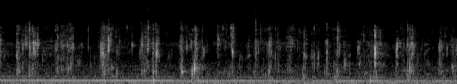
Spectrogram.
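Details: Greater Swiss Mountain Dog named Rousseau eating soup of turkey, carrots, cauliflower and red bell pepper: wet lapping and slurping clicks in quick irregular bursts over a steady low indoor hum.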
